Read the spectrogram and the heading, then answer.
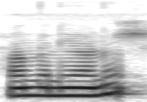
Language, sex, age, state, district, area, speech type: Malayalam, female, 60+, Kerala, Wayanad, rural, spontaneous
